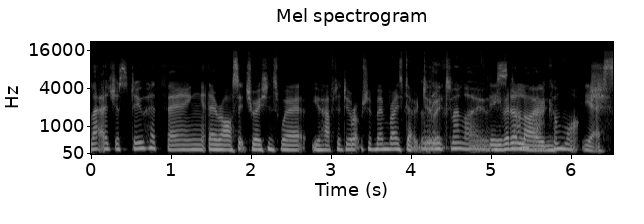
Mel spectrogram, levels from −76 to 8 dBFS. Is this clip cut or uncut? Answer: cut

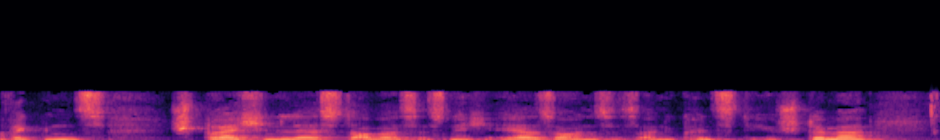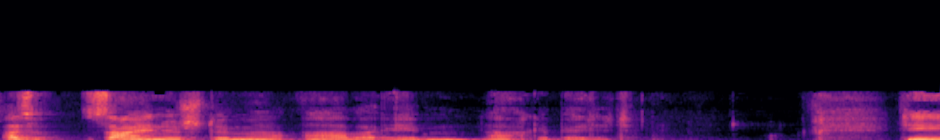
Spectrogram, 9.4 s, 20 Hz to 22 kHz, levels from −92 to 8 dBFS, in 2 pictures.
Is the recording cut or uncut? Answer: uncut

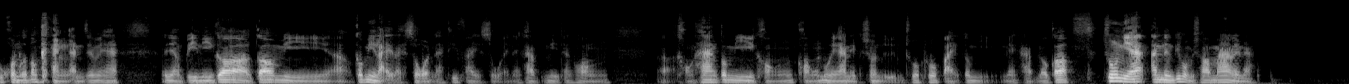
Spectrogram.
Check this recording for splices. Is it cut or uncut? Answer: cut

